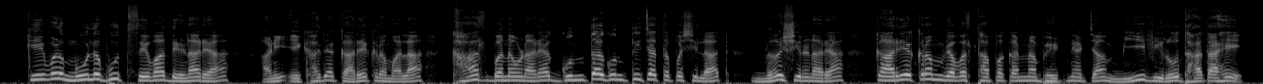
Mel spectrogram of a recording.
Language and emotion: Marathi, disgusted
